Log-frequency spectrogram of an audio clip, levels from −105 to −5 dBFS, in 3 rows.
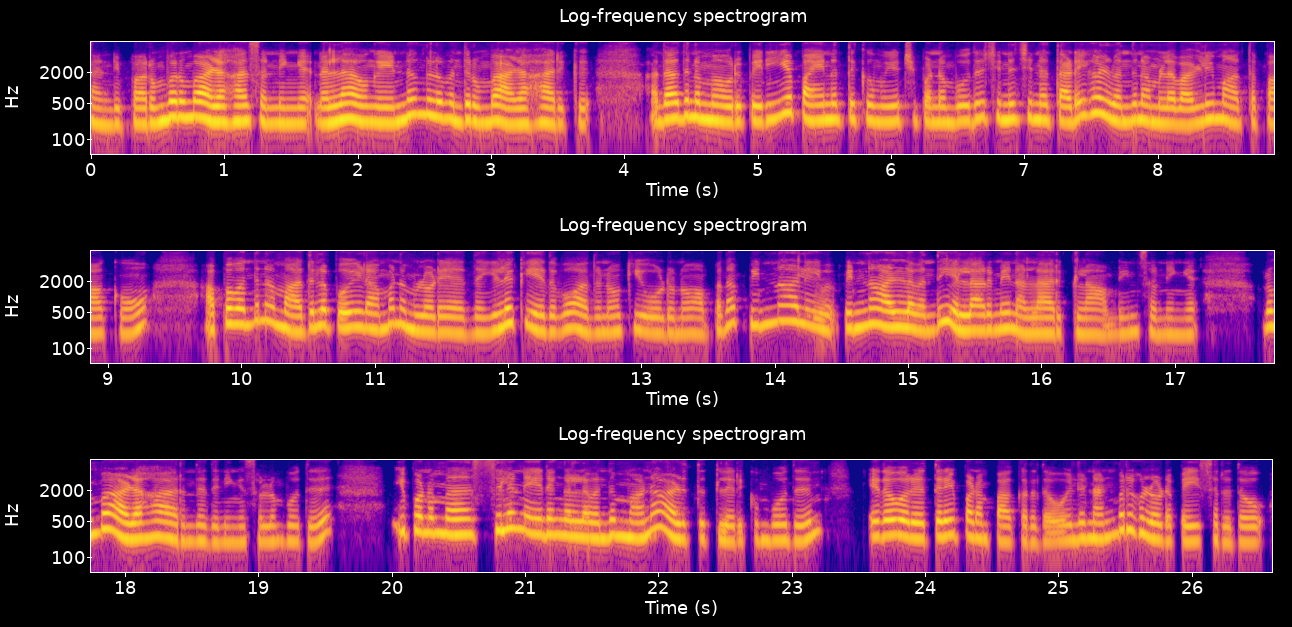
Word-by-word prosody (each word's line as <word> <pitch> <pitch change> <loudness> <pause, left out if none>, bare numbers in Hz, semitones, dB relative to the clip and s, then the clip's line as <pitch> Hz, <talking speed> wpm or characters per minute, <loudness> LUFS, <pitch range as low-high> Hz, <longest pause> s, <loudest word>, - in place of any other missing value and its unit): கண்டிப்பா. 200 0 -4
ரொம்ப, 230 +5 +4
ரொம்ப 275 0 +4
அழகா 225 -1 +5
சொன்னீங்க. 210 -1 -1 0.2
நல்லா 225 +4 +6
உங்க 225 -1 +1
எண்ணங்களும் 280 +1 +2
வந்து 240 0 +2
ரொம்ப 220 +2 +1
அழகா 205 +1 0
இருக்கு. 200 0 -8 0.5
அதாவது, 260 +3 +4
"நம்ம 240 -2 +4
ஒரு 225 0 +1
பெரிய 245 +7 +1
பயணத்துக்கு 245 0 +1
முயற்சி 225 +1 -3
பண்ணும்போது, 220 +3 -1
சின்ன, 245 -2 +1
சின்ன 250 -2 +1
தடைகள் 280 +8 +2
வந்து 225 +2 -1
நம்மள 210 -2 0
வழி 215 +5 0
மாத்த 210 -2 -4
பாக்கும். 200 +3 -5 0.5
அப்ப 305 - +2
வந்து 295 +4 0
நம்ம 275 -6 +1
அதுல 260 +6 0
போய்டாம, 250 +2 +1
நம்மளுடைய 215 -4 -1
அந்த 200 +1 -7
இலக்கு 300 0 +1
எதுவோ, 215 +3 -4
அத 205 -1 -6
நோக்கி 220 +2 -6
ஓடணும். 195 0 -7
அப்ப - - -9
தான் 310 - -6
பின்னாளி 315 +1 -1 0.3
பின்னாள்ல 260 -1 +3
வந்து 230 +10 -1
எல்லாருமே 230 +2 +1
நல்லா 200 0 -2
இருக்கலாம்." 195 -2 -7
அப்படீன்னு 205 +2 -9
சொன்னீங்க. 190 -1 -9 0.6
ரொம்ப 295 +6 +1 0.2
அழகா 240 +2 +3
இருந்தது 210 -1 -7
நீங்க 200 0 -10
சொல்லும்போது. 205 0 -7 0.7
இப்ப 330 - -1
நம்ம 295 -1 +2 0.3
சில 340 +1 +4 0.2
நேரங்கள்ல 275 -3 +1
வந்து 265 +3 0
மன 245 +5 0 0.2
அழுத்தத்துல 225 -2 -3
இருக்கும்போது, 220 -1 -5 0.5
"ஏதோ 265 +1 +3
ஒரு 240 - +3
திரைப்படம் 255 -3 -1
பாக்குறதோ, 200 - -6
இல்ல 235 +2 -2
நண்பர்களோட 265 -5 -1
பேசுறதோ, 200 -1 -6
230 Hz, 155 wpm, -19 LUFS, 210-260 Hz, 0.7 s, நல்லா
